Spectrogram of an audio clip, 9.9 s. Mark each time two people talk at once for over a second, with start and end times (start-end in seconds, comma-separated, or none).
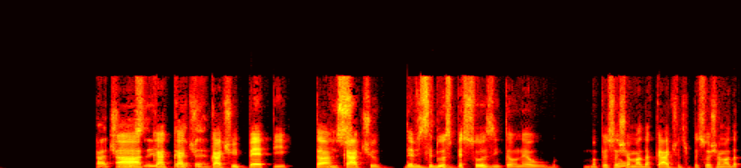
1.5-2.8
